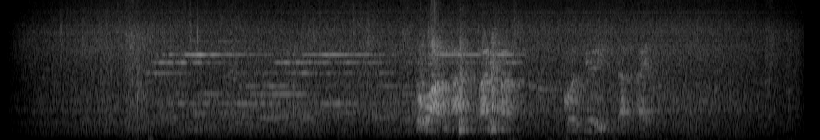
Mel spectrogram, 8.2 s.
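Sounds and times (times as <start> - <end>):
melody: 1.4 - 6.3.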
